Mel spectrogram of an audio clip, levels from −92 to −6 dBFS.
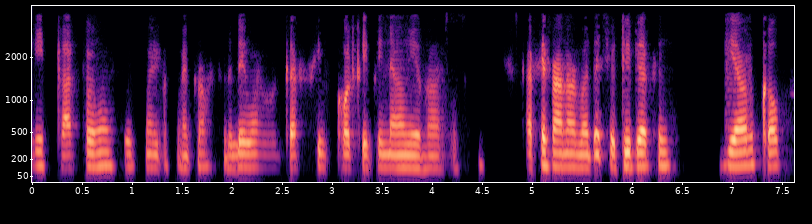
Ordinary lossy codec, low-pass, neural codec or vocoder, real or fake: AAC, 24 kbps; 3.6 kHz; codec, 16 kHz, 0.5 kbps, X-Codec, HuBERT features, trained on general audio; fake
